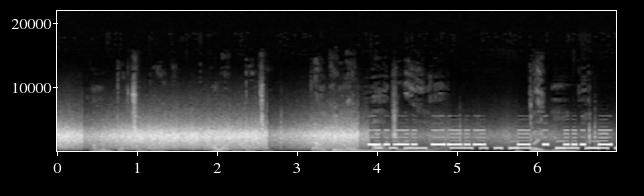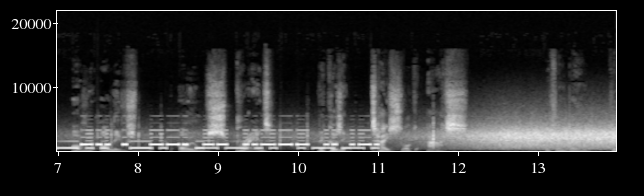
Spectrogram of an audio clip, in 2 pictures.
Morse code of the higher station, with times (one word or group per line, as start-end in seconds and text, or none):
3.9-5.3 CQ
5.8-6.9 TEST
7.3-7.9 DE
8.1-11.0 GM2IR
